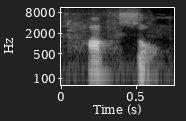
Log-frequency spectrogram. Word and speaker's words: Huxel: to let you know the way you pronounce my name is Huxel.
